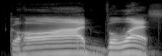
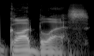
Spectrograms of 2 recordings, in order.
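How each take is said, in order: First: Louder, drawn-out blessing; big emphatic thanks; emphatic relief. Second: Low, soft, quick blessing; quiet thankfulness; low relieved sigh of thanks. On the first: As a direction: stretch it out with heartfelt emphasis. Same relief repeated, drawn out. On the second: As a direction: say it low and under-played. Relieved reaction, first low take. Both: Retold or imitated.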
